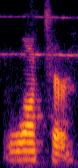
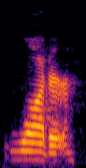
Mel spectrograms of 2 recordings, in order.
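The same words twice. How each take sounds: First: The middle consonant is a clear T. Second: The middle consonant is a soft D-like flap. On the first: "the British, they usually pronounce it as" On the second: "in America, we say"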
